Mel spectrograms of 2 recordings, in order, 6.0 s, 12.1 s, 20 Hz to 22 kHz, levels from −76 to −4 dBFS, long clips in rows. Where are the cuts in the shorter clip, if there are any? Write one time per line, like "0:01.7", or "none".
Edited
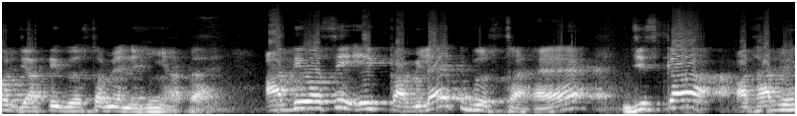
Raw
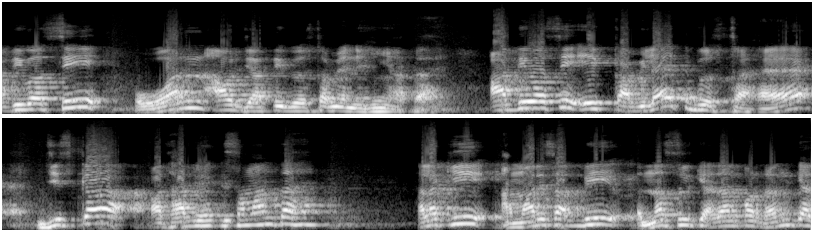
none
